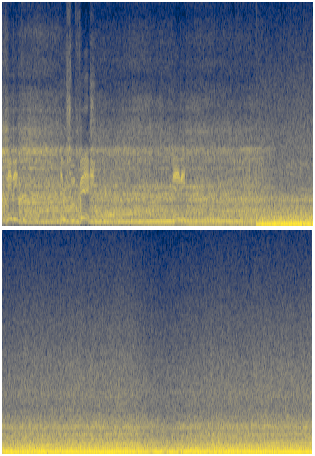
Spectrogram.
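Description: An outboard motor drones steadily as a boat speeds across the water.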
